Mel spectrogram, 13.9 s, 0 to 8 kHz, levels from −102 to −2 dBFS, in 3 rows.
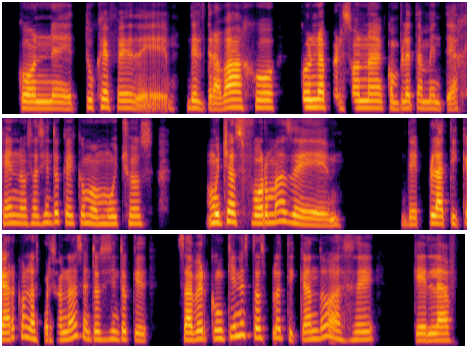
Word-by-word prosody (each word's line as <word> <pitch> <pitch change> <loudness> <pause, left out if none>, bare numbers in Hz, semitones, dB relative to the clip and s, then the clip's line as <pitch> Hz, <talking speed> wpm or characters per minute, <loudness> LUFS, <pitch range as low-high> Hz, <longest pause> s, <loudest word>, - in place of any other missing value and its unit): con 175 -1 +2
eh 165 -1 -3
tu 195 - -3
jefe 185 -2 -1
de 170 - -5
del 185 -3 -2
trabajo, 195 +3 +3 0.2
con 205 0 +5
una 200 0 +6
persona 185 +1 0
completamente 175 -1 -4
ajeno. 205 0 -3
O - - -5
sea, 200 0 -5
siento 220 +3 -2
que 220 - -1
hay 205 - -2
como 205 -2 -1
muchos 190 +1 -4 0.5
muchas 225 +2 +5
formas 220 +4 +2
de 160 -6 +1 0.6
de 175 -1 -5
platicar 190 +1 +3
con 270 0 -2
las 215 -2 +2
personas. 190 - -2
Entonces, 205 -3 -2
siento 205 0 -3
que 175 -3 -4 0.3
saber 200 +3 +4
con 225 0 0
quién 275 +6 +1
estás 255 -6 0
platicando 235 -1 -2
hace 200 +1 -2 0.3
que 175 0 +1
la 180 0 +3
195 Hz, 165 wpm, -23 LUFS, 180-210 Hz, 0.6 s, una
